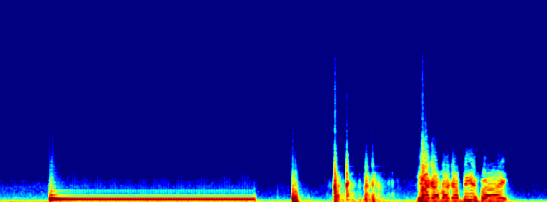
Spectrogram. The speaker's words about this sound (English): We have a phone number. Let's give it a call. This is for somewhere in the Orient. And apparently the hotel that Ricky Williams is staying at. We'll see if we can get a hold of him.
